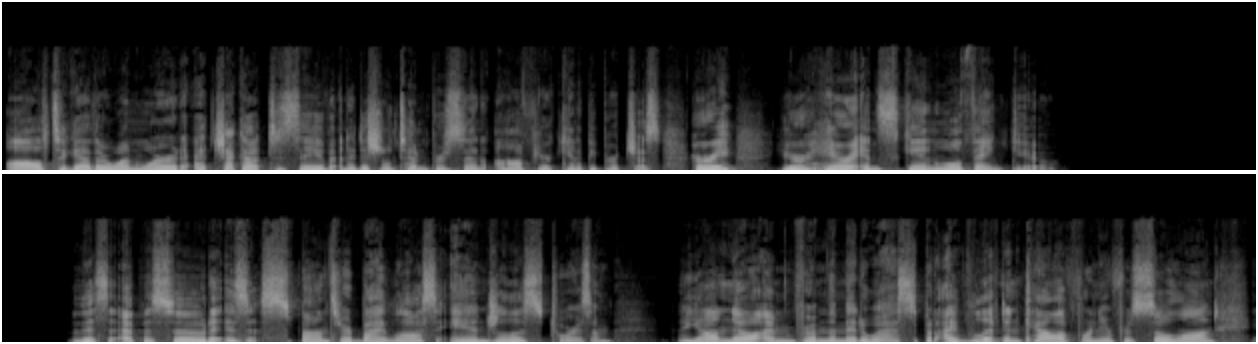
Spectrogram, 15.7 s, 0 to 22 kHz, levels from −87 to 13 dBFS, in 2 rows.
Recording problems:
uneven, jittery; strongly; from 1.5 to 14 s

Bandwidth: 16 kHz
